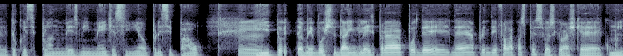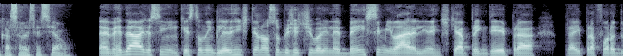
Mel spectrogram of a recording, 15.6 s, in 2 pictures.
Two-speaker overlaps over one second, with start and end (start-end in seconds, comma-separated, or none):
none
